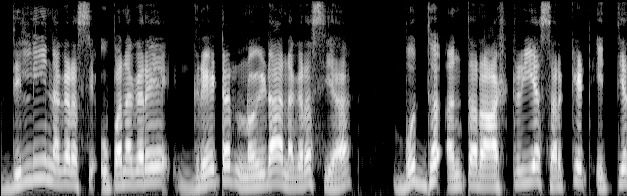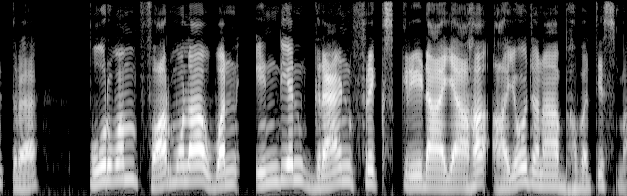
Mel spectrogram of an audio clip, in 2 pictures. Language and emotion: Sanskrit, neutral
